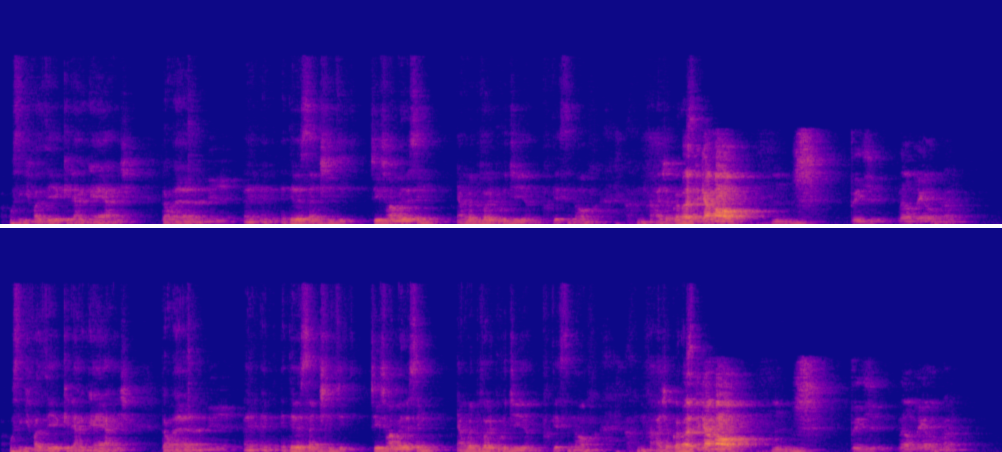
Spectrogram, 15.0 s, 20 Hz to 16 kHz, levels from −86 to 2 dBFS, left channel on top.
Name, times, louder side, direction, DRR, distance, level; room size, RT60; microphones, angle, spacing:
voice 1, 0.1-3.2 3.7-6.6 6.9-10.6 11.6-12.1 14.0-14.3, right 1 dB, 15° right, 1 dB, 0.4 m, -40 dB
voice 2, 10.2-11.1 11.9-12.2 12.8-13.2 13.5-14.0, right 1 dB, 55° left, -3 dB, 1.2 m, -31 dB
5.8 x 4.5 x 3.7 m, 1.2 s
head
